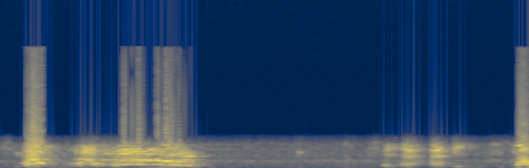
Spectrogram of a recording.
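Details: Siberian Husky singing along with its owner gives a wavering, harmonic howl of about one second that rises and then falls, with the owner's voice speaking and coaxing before and after.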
